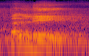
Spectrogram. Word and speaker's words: ballet: Alright, a word like BALLET is a word of French origin. As a result, ET is pronounced as A. This word is pronounced as ballet.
